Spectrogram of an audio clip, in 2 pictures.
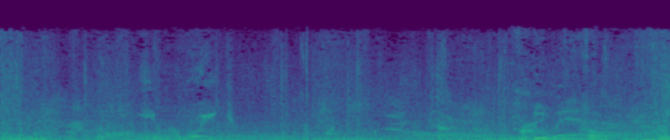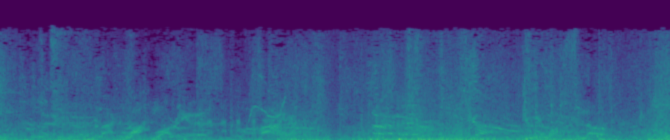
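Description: Magic spells crackle and burst amid a fierce battle.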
